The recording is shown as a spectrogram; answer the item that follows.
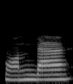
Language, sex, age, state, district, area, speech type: Assamese, female, 30-45, Assam, Biswanath, rural, conversation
